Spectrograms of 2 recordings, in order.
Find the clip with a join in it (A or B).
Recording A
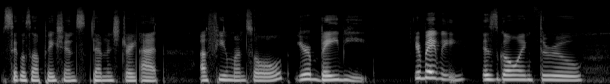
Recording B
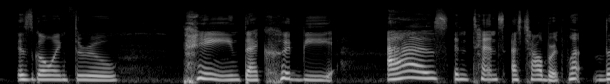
A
